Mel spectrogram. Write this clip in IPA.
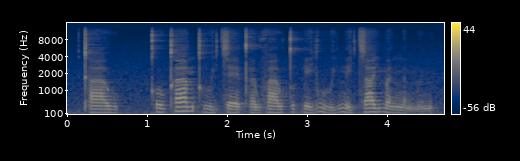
kʰ aː˧ w | kʰ o˧ w kʰ aː˥ m kʰ uː˨˥ j t͡s ɛː˨ t̪ʰ ɐ˨˧ w f aː˧ w t̪ ʊ˧ k̚ l e˨˥ j w uː˨˥ j n̪ e˨ j t͡s aː˥ j m ɐ˧ n ŋ ɐ˨˩ n m ɵ˧ n

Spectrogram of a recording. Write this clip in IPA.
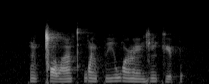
kʷ ə̃ lʲ ǀ ɔ lˠ æ̃ kʰ w ɔ̃ lʲ p i w ɔ̃ ɭ ẽ ɡ j ĩ kʲ ɘ p

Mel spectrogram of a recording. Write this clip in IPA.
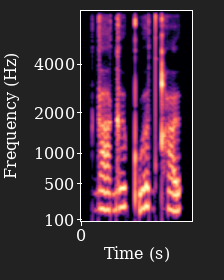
ɡ a ɡ ɘ kʷʼ ə d qʰ ɘ

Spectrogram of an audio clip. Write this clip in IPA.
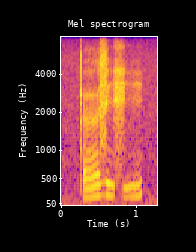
tʼ ɜ z i x i

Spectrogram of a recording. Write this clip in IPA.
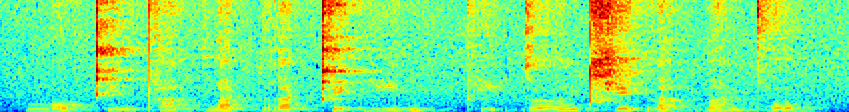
ŋ ɔː˨˩ kʰ i˦˥ n pʰ a˧ m k w a˦˥ k̚ p r a˦˥ k̚ pʰ e˥˩ k̚ j i˧ n | pʰ i˦˥ ʔ k ɤː˥˩ n t͡ɕʰ e˨˩ ʔ l a˨˩ p̚ b a˦˥ ŋ pʰ o˥˩ k̚

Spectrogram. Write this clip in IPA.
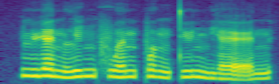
l ɥ ɛ˥˩ n l i˥ ŋ f w ə˥ n p ɤ˥˩ ŋ t̪ y˥ n̪ j ɛ̰˨˩˦ n

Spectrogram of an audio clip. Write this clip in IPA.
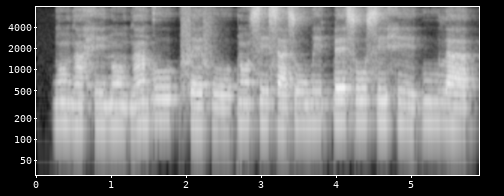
ɡ ɔ̃˦ ɡ ã˧ h e˨ n ɔ̃˨ ɡ ã˨˦ ɡ o˦ | f ɛ˨ f o˨ | ɾ ɔ̃˧ s e˧ s a˨ s o˧ w e˧ k͡p ɛ˦ s o˦ s e˦ h e˦˨ | u˧ l a˨

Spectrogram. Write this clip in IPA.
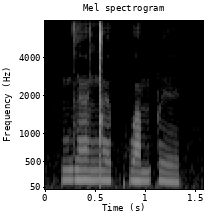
n z ɛ̃ ŋ͡ǀ ɛ kʷʰ a m p e

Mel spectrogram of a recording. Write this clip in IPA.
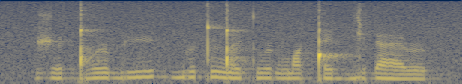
ʒ ø ɡ͡ǃ o ɹ b y | b ɯ t ŋ͡ǃ ø t u ɹ ŋ͡m ɑ ǃ e b ɟ i ɗ æ ɹ

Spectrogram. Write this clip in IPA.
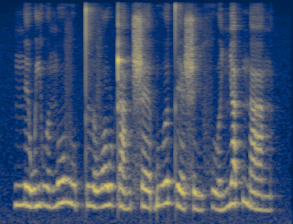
ŋ e˨˩˨ w j u˨˩ ə̯ ŋ o˧ v u˨˩ p̚ t̪ ɨ˨˩ ə̯ v ɔ˧ w ʈ a˨˩˦ ŋ ʂ ɛ˨˩ ɓ u˧˥ ə̯ t̪ e˨˩ ʂ i˨˩˨ f u˨˩˨ ə̯ ɲ a˦˥ t̚ n a˨˩ ŋ

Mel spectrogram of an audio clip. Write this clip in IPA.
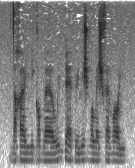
d a χ ɜː j lʲ e ɡ ɔ b ɜː w y b ɗ ɛː θ y lʲ ɛ ʒ b ɔ w ɛ ʒ s ɜ v ɔ j

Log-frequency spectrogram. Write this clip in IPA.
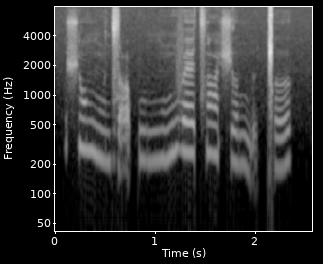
ʃ ɔ̃˥ ŋ ũ˧ d͡z ɑ̰˧ p u˧ ŋ ũ˧˥ v æ˥ t͡s ɑ̃˥ ʃ ʌ˧ ŋ ə̰˩ ǁ ʌ˧˥

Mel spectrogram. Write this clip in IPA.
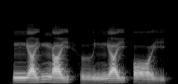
ɲ a˧˥ j ŋ a˧˥ j h ɯː˩ ɲ a˧˥ j ʔ ɔː˧˩ j

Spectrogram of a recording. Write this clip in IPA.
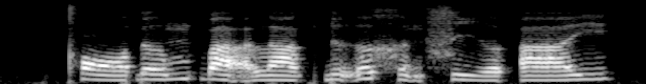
t̪ʰ ɔ˧˩ ɗ ə˨˦ m ɓ a̰ː˧˨ l a˨˩ k̚ ɗ ɨ̰˧˥ ə̯ x ə̰˧˨ n s i˧˩ ə̯ ʔ a˨˦ j

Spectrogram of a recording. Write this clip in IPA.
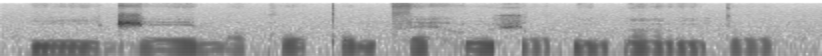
j i˦˨ d͡ʒ eː˨ m ɔ˨ kʰ o˦ kʼ o˦ m t͡s ɛ˨ h ũ˦ ʃ oː˨ k͡p ĩ˨ ɡ͡b ã˦˨ l ĩ˨ t o˦

